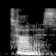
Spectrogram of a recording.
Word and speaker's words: Thales: okay, so you're working with Thales is how, yep. is how we pronounce it, isn't it? Because it's spelt T H A L E S. French. – So, ah, Thales. Ah, en français.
